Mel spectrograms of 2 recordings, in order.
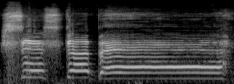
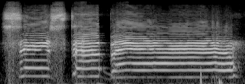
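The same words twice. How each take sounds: First: It is called at a moderate volume. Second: It is called louder than before.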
